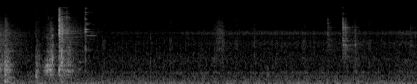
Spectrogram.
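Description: A few light metallic clinks from a wrench and screwdriver being handled and fitted onto a valve rocker's lock nut and adjusting screw, mostly in the first second, then a couple of faint ticks. They come as the valve clearance on the aircraft engine is about to be reset.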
